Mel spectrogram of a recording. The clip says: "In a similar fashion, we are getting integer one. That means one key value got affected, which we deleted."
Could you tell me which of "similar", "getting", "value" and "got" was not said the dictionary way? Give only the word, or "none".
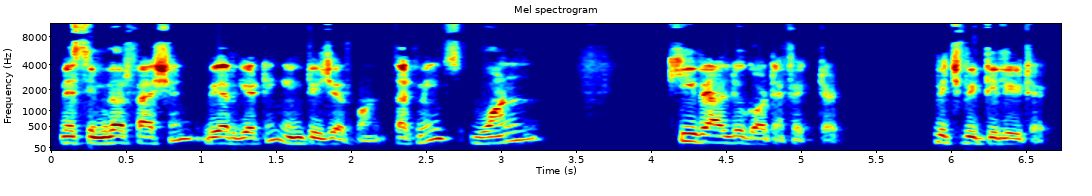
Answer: none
